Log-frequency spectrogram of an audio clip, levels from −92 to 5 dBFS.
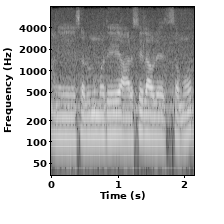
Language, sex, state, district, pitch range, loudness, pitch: Marathi, male, Maharashtra, Mumbai Suburban, 115-120 Hz, -15 LUFS, 120 Hz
